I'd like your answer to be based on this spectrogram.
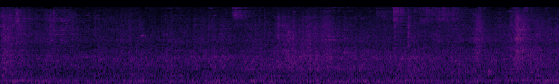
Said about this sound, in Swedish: Parallella järnvägsspår dyker upp vid sidan av tåget och det saktar ner en aning.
